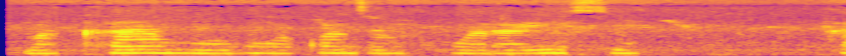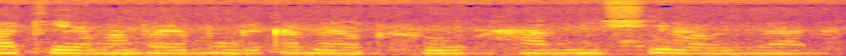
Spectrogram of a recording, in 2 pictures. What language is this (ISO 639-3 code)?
swa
